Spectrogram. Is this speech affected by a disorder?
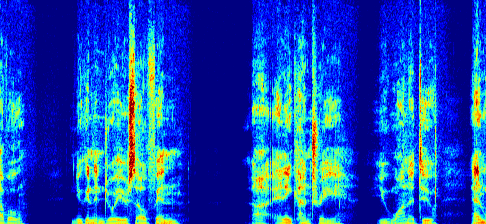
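Yes: ALS; affects hand function.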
